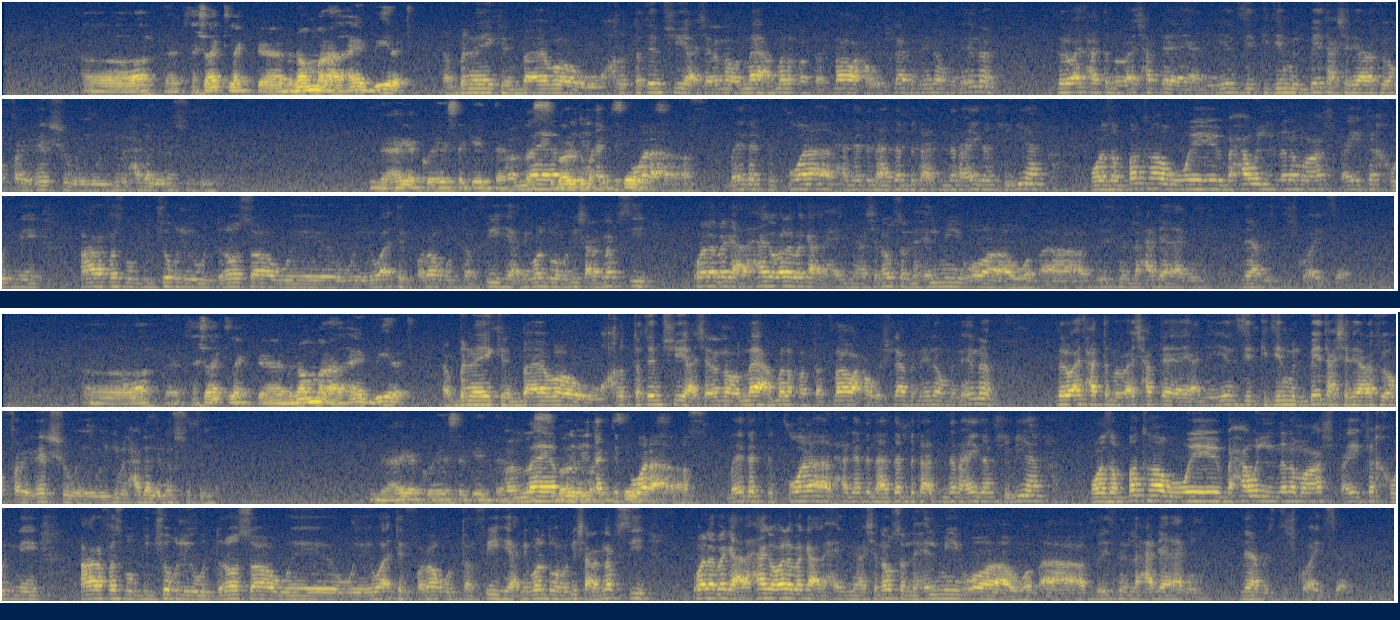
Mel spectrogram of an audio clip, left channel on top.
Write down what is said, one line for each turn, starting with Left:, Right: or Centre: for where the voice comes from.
Left: اه ده انت شكلك آه، منمر على حاجة كبيرة
Right: ربنا يكرم بقى يابا وخطه تمشي عشان انا والله عمال اخطط لها واحوش لها من هنا ومن هنا ده الواحد حتى ما بقاش حتى يعني ينزل كتير من البيت عشان يعرف يوفر القرش و- ويجيب الحاجه اللي نفسه فيها
Left: دي حاجة كويسة جدا
Right: والله
Left: بس
Right: يا ابني
Left: برضو
Right: بقيت
Left: ما تنساش
Right: اكتب في ورقه اصلا بقيت اكتب في ورقه الحاجات الاهداف بتاعتي اللي انا عايز امشي بيها واظبطها وبحاول ان انا ما اقعش في اي فخ واني اعرف اظبط بين شغلي والدراسه و... ووقت الفراغ والترفيه يعني برضو ما باجيش على نفسي ولا باجي على حاجه ولا باجي على حلمي عشان اوصل لحلمي و... وابقى باذن الله حاجه يعني ليها برستيج كويس يعني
